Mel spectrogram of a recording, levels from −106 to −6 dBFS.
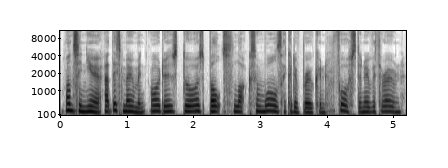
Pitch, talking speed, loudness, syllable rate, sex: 205 Hz, 195 wpm, -17 LUFS, 5.1 syllables/s, female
